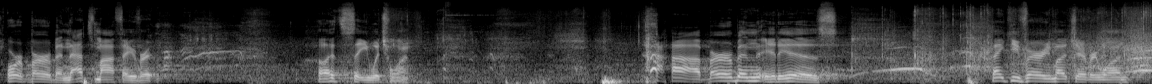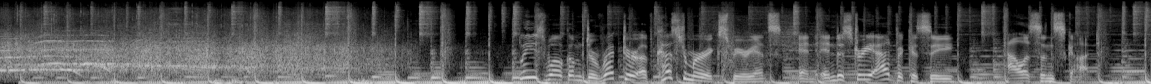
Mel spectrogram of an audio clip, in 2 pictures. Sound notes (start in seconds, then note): 1.4 audience chuckles; 8.6 audience cheering; 11.4 audience applauding; 12.5 upbeat music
